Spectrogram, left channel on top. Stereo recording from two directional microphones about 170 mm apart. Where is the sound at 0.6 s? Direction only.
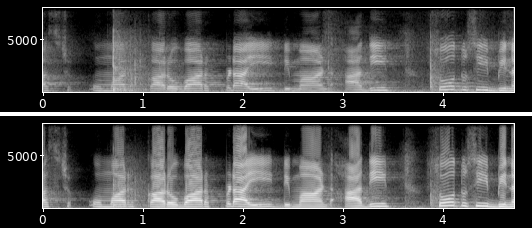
45° right (ahead or behind).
